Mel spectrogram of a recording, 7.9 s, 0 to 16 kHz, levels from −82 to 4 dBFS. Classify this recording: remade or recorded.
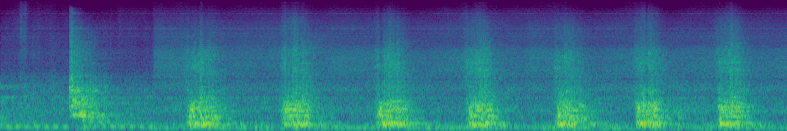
remade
